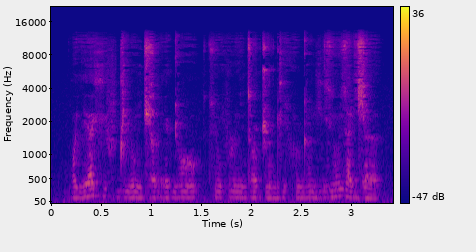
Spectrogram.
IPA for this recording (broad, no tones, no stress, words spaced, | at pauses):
bɔlʲa xʲɘfdiɳũ d͡ʑɔreɖɔ̃ | t͡sũfɹĩdɔ ɖ͡ʐɔ̃ɖi hũɖõbjizũ zad͡ʑɜ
